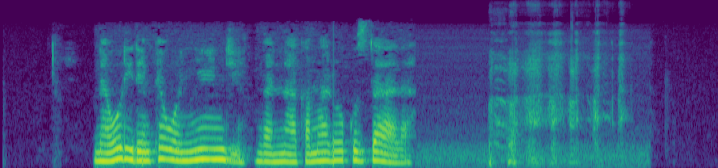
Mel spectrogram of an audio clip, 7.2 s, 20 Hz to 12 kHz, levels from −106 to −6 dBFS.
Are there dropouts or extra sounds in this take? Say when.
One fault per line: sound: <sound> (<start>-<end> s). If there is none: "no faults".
sound: laugh (4.9-6.4 s)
